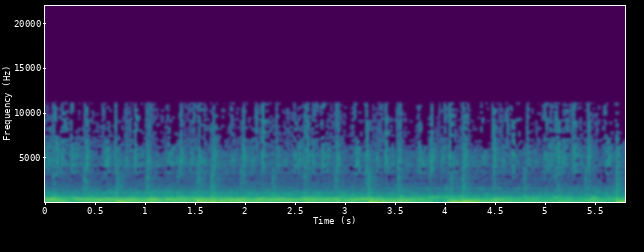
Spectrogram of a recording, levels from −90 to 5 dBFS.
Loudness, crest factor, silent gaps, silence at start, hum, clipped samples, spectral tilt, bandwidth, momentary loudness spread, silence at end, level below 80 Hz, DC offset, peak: -19 LUFS; 12 dB; none; 0 s; none; under 0.1%; -7 dB/octave; 11.5 kHz; 7 LU; 0 s; -24 dBFS; under 0.1%; -6 dBFS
